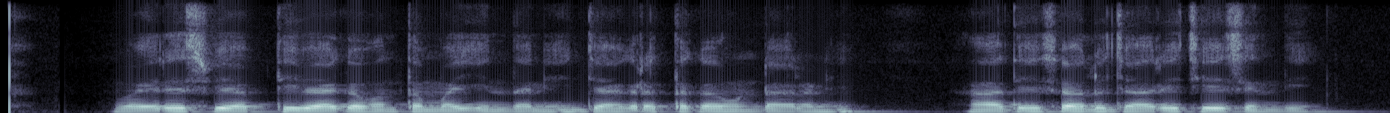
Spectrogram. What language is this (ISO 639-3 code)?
tel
